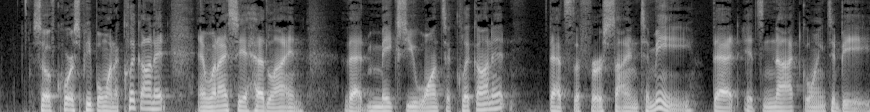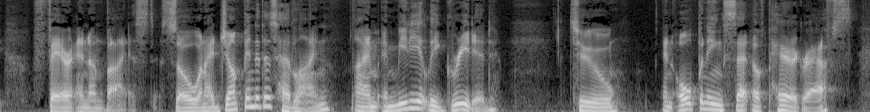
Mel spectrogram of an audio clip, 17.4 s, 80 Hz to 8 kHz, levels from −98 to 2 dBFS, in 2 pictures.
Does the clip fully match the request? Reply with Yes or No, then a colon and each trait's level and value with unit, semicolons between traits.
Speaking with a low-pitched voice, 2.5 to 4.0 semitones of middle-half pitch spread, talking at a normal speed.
No: low, 115 Hz; average, 4.6 semitones; average, 185 wpm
